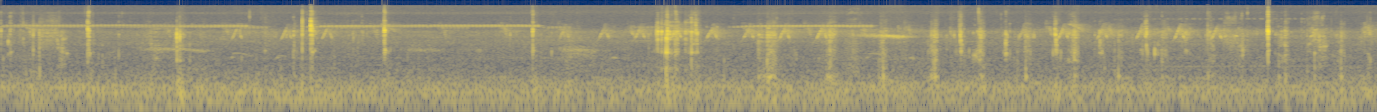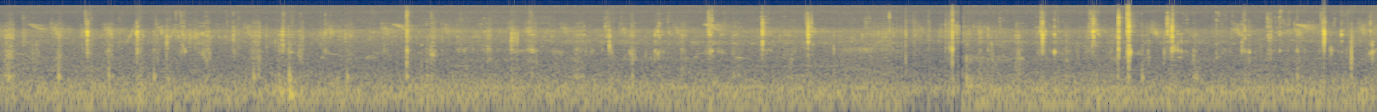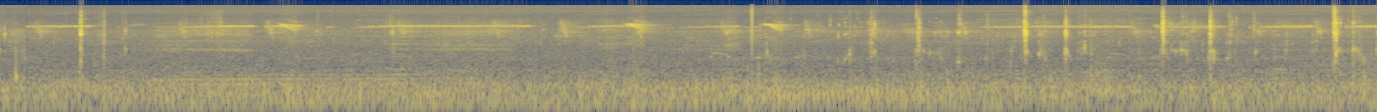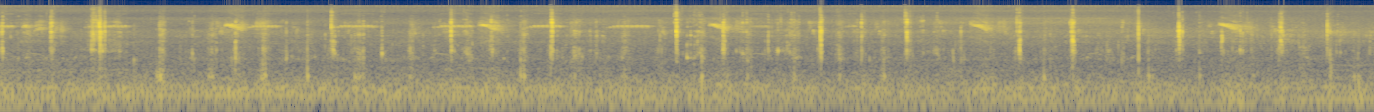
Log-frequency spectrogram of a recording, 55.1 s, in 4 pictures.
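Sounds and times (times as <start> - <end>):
high chirping call: 0.0 - 16.4
crunching and chewing cucumber: 0.0 - 33.7, 34.6 - 55.0.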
